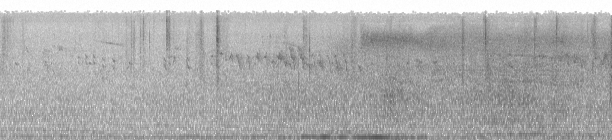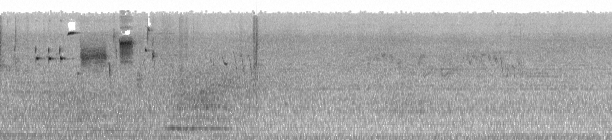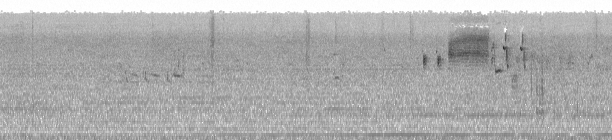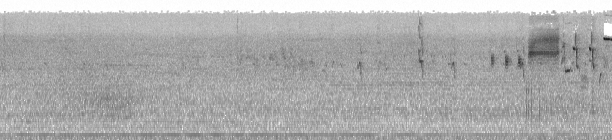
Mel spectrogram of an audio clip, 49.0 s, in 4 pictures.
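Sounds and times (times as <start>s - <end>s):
steady low hum: 0.0s - 48.9s
birds chirping: 8.0s - 17.5s, 25.1s - 38.5s, 39.5s - 48.9s.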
